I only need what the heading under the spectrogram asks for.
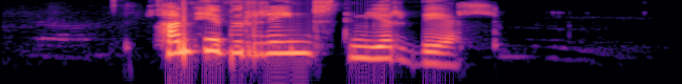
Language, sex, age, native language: Icelandic, female, 30-39, Icelandic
